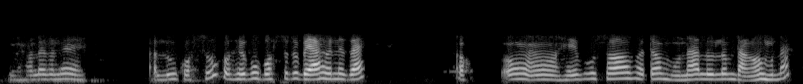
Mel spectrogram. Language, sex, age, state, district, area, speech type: Assamese, female, 30-45, Assam, Sivasagar, rural, conversation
